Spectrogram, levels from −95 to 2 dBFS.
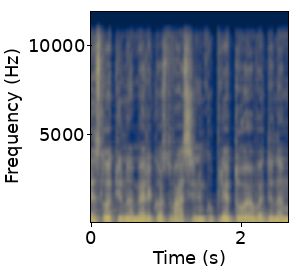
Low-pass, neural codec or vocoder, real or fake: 10.8 kHz; vocoder, 48 kHz, 128 mel bands, Vocos; fake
